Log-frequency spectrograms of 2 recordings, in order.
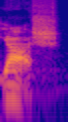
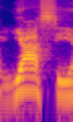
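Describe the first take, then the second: First: The name ends with an 'sh' sound. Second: The name ends with an 'ee' sound. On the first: The speaker calls it right. "I actually know how to pronounce somewhat correctly" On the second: The speaker calls it wrong. "I know a lot of people will see it and say it like that"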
